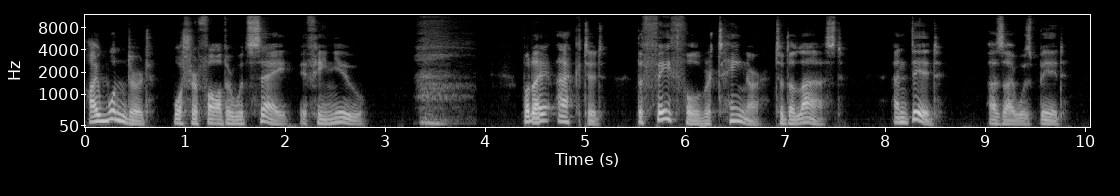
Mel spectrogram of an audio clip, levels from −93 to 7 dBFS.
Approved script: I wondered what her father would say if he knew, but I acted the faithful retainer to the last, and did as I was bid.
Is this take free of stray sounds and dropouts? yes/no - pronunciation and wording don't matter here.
no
